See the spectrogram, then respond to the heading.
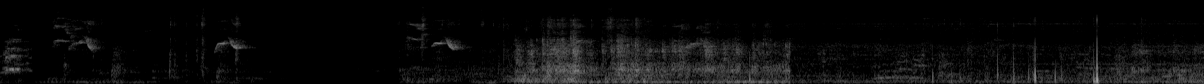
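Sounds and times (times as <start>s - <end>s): bird chirping: 0.4s - 2.6s, 3.9s - 4.7s.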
